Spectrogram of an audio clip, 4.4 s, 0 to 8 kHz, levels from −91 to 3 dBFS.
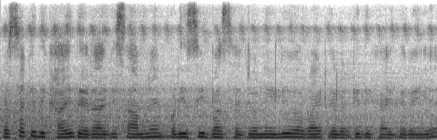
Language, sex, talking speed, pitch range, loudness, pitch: Urdu, female, 300 wpm, 175-195 Hz, -15 LUFS, 185 Hz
